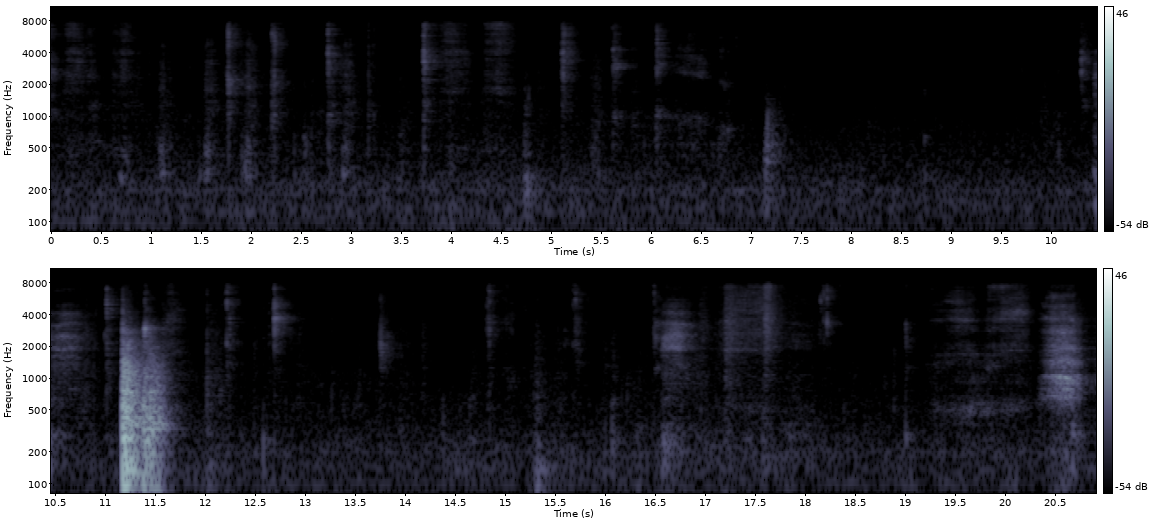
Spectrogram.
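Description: A man chews and smacks his lips loudly, close to the microphone.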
